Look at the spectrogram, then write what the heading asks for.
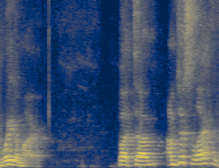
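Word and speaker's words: Wydermyer: texas a m jalen weidermeyer and please tell me if i said his name wrong but yeah that's how i pronounce it okay straightforward oh wait i think it's more like waiter meyer but um i'm just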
